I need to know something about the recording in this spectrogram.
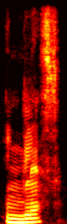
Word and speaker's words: inglés: So, don't get your English, inglés, and your groins, inglés, mixed up. So remember emphasize the last part, inglés.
